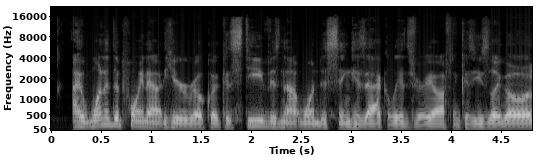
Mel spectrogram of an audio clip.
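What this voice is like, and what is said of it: Usual voice. Nothing is said of it.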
